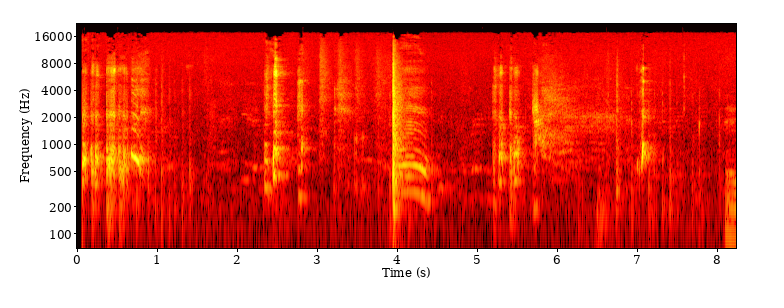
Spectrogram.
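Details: Young child laughing while being tickled gets hiccups: belly laughter and giggling broken by sudden sharp catches of breath.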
